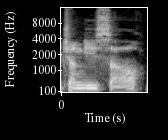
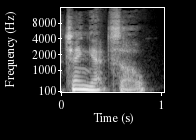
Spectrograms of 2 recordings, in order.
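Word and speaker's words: Cheng Yat Cao (鄭一嫂): You use the Cantonese pronunciation in your book. You don't call her Zheng Yi Cao. – No, she's Cheng Yat Cao. – And Zheng Yi is Zheng Yat. Zheng Yat.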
